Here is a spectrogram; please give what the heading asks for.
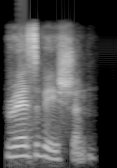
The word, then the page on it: reservation: Indian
